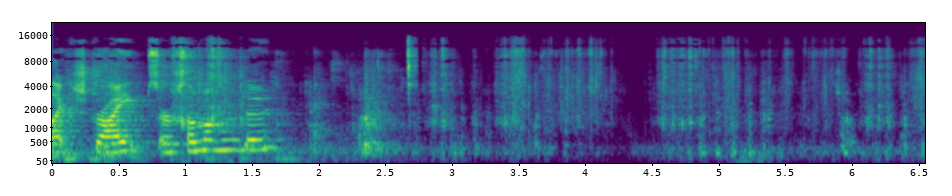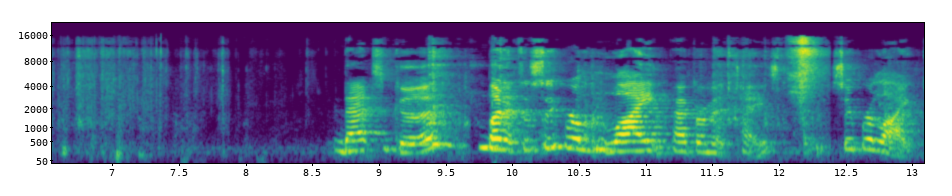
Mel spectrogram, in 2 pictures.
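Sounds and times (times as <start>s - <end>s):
dog eating food crunching: 1.9s - 8.6s.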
